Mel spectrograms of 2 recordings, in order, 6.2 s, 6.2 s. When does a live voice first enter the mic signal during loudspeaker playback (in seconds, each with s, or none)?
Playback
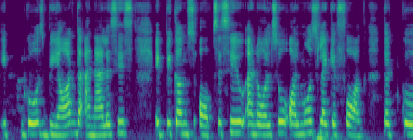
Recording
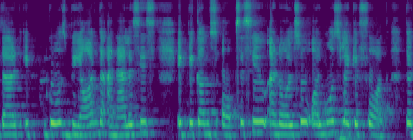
none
